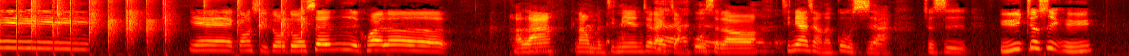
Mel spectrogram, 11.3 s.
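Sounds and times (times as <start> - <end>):
clapping: 0.0 - 3.2
speech: 1.9 - 11.0.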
